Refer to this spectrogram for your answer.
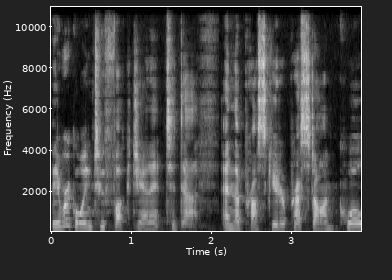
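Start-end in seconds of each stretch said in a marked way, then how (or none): none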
